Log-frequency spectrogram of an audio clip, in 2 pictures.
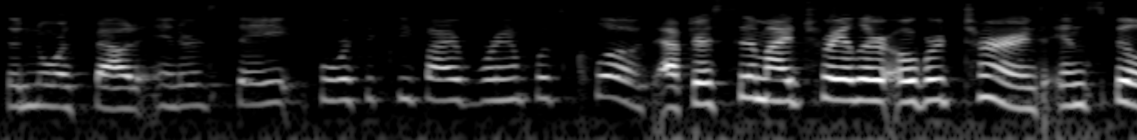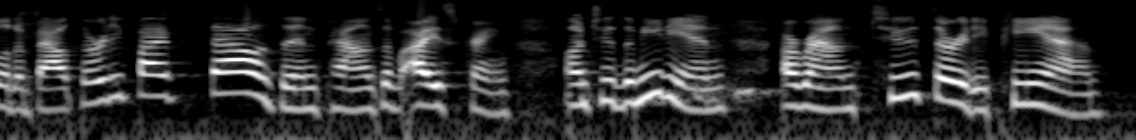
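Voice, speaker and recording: Young woman, news anchor, high-pitched, smooth scripted delivery. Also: moderate pace, hardly any pauses, a bit bright. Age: young adult.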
